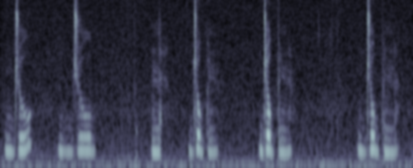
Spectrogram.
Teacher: Notice how there is no vowels after the ba, it's just the ba sound.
